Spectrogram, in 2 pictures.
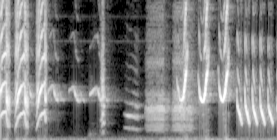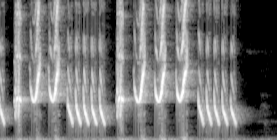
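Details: Male black-winged myna in full, varied song, used to tutor young starlings: rapid bursts of harsh chattering notes alternate with ringing repeated phrases and short whistles, with brief pauses.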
